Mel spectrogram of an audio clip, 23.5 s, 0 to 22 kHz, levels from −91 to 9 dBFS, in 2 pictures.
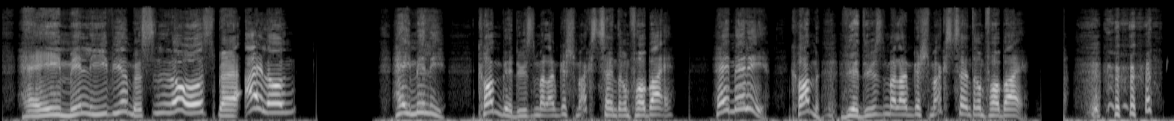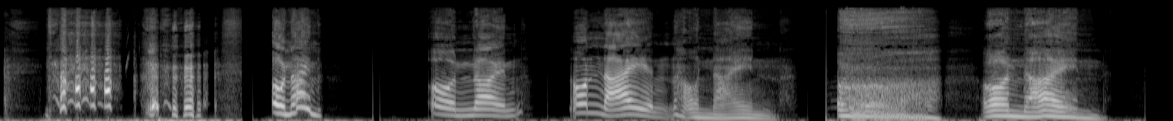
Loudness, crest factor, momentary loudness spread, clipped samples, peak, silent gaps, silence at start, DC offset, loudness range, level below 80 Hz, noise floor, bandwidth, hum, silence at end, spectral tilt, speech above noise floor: -21 LUFS; 22 dB; 16 LU; under 0.1%; 0 dBFS; 3.18-3.72 s, 10.42-10.63 s, 14.18-14.26 s, 15.49-15.53 s, 19.82-19.99 s; 0.15 s; under 0.1%; 7 LU; -48 dBFS; -60 dBFS; 16.5 kHz; none; 0.7 s; -5.5 dB/octave; 39 dB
